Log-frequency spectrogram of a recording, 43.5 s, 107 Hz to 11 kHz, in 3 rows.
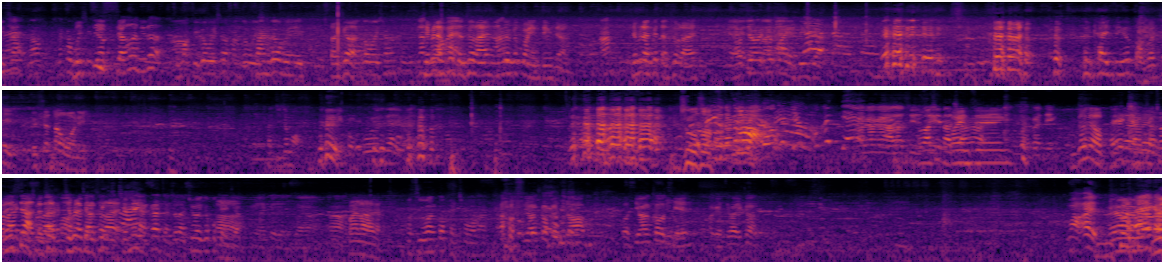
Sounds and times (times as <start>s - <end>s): Music: 0.0s - 43.5s.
